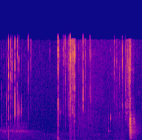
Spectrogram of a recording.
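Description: Chocolate being bitten to break a piece off, with a few sharp snaps, the loudest near the end.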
